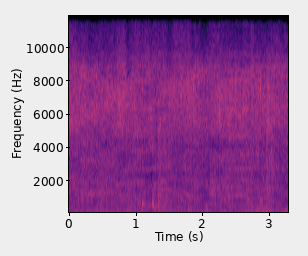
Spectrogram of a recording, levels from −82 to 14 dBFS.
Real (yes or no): no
